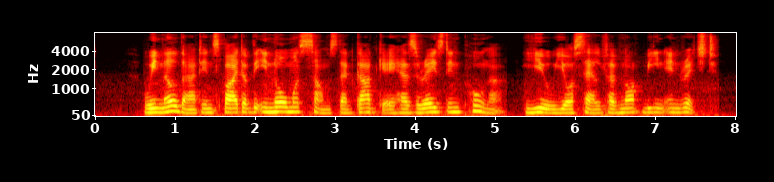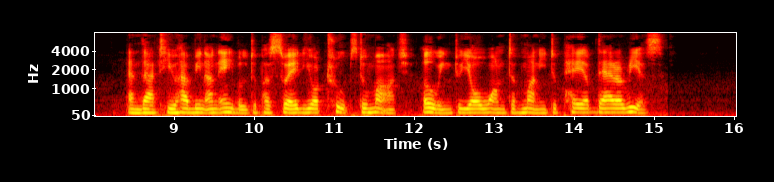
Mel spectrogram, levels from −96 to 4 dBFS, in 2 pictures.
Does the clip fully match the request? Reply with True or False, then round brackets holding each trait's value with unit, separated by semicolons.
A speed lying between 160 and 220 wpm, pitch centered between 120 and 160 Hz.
True (165 wpm; 140 Hz)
